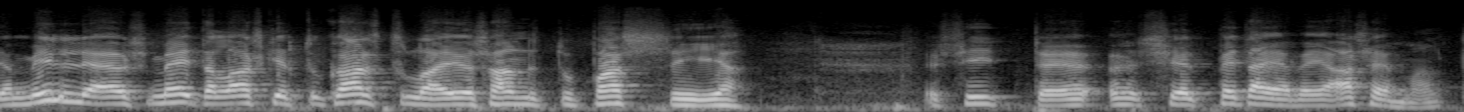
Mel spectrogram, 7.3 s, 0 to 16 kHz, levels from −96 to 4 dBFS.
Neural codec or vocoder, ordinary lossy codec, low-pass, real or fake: none; none; 14.4 kHz; real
